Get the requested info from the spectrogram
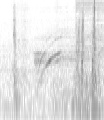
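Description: VCR tape mechanism working as a cassette starts to play: a few mechanical clicks and clunks, with a short rising motor whine about a second in.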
